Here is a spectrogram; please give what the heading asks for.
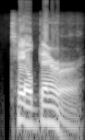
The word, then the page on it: talebearer: American English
